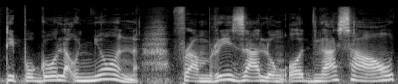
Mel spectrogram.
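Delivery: ordinary talk, nothing marked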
